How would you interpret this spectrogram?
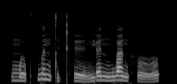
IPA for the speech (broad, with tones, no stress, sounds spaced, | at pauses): m ɤ˨˩ pʰ w ə˥˩ n t̪ i˩ kʰ e˨˩ ɪ̯ n̪ j ɛ˥˧ n n̪ w a˥˩ n x ɤ˨˩˦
